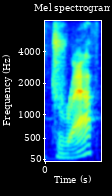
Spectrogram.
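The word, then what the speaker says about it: Draught: This news to me, this is not pronounced drought like I always thought. My American ways of pronouncing it is incorrect. It's, I guess, draft of Deep Focus.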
